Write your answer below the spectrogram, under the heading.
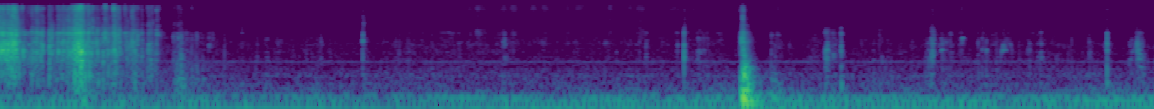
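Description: Baseball card pack wrapper crinkling and tearing as the pack is pulled open during the first second, then faint soft clicks of the cards being shuffled through by hand, with one sharp knock about five and a half seconds in.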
